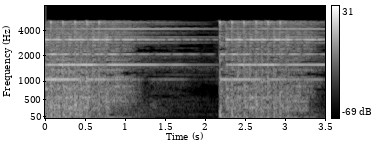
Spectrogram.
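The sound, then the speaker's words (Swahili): An ordinary standard phone ringtone on an Apple phone gives two bright, bell-like bursts of ringing. The second burst starts right as the first fades, and no voices are heard. “Hii ni aljaras al-aadi, ni kengele ya kawaida, hii haina tatizo.”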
